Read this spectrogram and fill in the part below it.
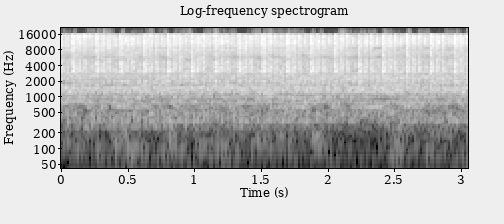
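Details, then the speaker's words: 1998 Honda Civic EX idling choppy and stumbling at about three pulses a second after a parking-lot drive; no stored codes, it has stalled once warm, and the owner suspects the idle air control valve and throttle body need cleaning. "Yeah, it's a bit choppy. I drove it around this parking lot here for a bit. Probably gonna have to pull the idle air control valve off, clean that, clean the throttle body."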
